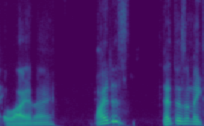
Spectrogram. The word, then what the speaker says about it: Illini: Illini, whatever.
